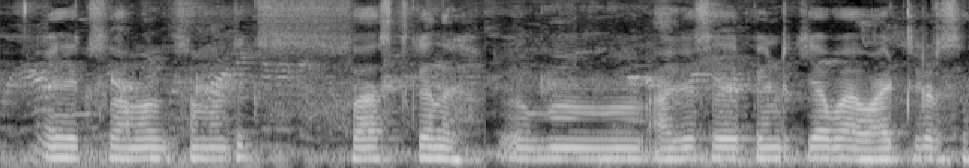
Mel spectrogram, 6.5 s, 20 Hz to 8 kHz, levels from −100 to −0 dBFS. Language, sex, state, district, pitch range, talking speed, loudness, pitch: Hindi, male, Bihar, Saran, 135-140 Hz, 130 wpm, -24 LUFS, 140 Hz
